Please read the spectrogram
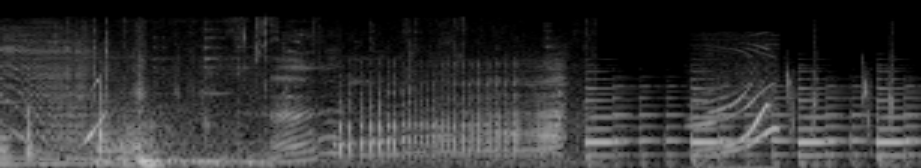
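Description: Edited-in background music with comic sound effects: a jumble of gliding tones and a fast rattling run of pulses, then steady repeating notes with short rising whistle-like glides.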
